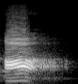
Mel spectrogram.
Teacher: आ बोलेंगे आ, तो थोड़ा सा मुंह खुलेगा और हल्का सा जीभ पीछे आएगी। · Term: पश्च स्वर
